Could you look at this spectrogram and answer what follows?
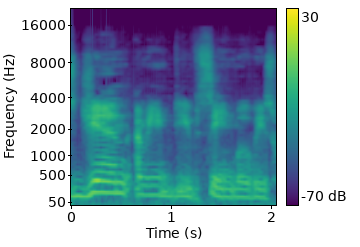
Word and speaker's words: Djinn: Like, I used to say Djinn or whatever, but it's Djinn. I mean, you've seen movies where the magic being, it's a Djinn, right? And so the D is silent, but here it is.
